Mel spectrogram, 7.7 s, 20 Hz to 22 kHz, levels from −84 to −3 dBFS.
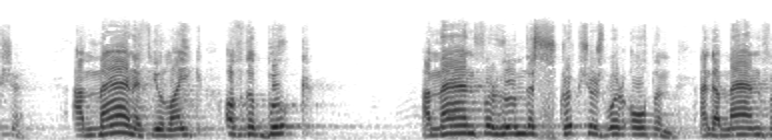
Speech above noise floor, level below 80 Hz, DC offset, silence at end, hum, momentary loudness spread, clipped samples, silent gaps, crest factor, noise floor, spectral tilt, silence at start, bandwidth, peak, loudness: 44 dB; -66 dBFS; under 0.1%; 0 s; none; 12 LU; under 0.1%; none; 16 dB; -67 dBFS; -5 dB/octave; 0 s; 12 kHz; -6 dBFS; -22 LUFS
